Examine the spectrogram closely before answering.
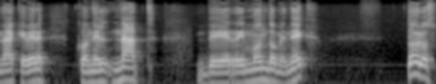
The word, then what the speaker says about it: Nantes: Es que Nantes se pronuncia Nat, pero si dices Nat, pues no te va a entender nadie.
